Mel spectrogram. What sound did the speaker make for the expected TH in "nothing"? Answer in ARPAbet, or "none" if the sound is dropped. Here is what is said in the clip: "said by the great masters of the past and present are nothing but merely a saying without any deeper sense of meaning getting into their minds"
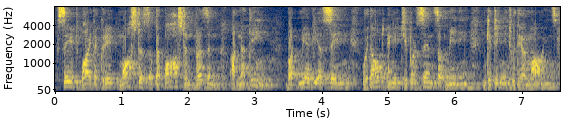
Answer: T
